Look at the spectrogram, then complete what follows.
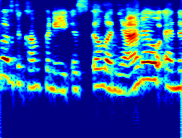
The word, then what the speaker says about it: Elegnano: of the company is el nino and it's literally a combination of the words elegance and nanotechnology smashed together and then pronounced the italian way uh both because i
